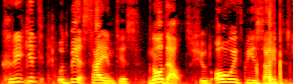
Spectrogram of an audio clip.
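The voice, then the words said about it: Put-on accent. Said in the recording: “Why am I doing this accent?”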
